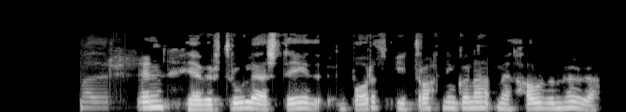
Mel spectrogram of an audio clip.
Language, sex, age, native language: Icelandic, male, 20-29, Icelandic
